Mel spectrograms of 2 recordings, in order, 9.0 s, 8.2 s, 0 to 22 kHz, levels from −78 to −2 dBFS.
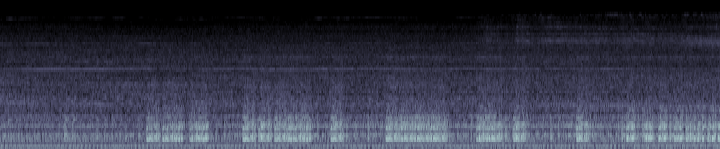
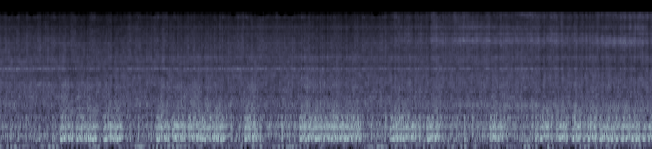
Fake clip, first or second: second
